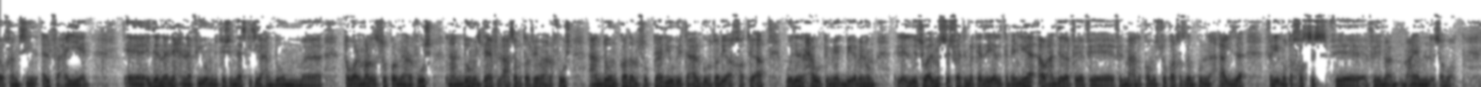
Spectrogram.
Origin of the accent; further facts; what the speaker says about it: Egypt; مش عندنا في مصر بس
